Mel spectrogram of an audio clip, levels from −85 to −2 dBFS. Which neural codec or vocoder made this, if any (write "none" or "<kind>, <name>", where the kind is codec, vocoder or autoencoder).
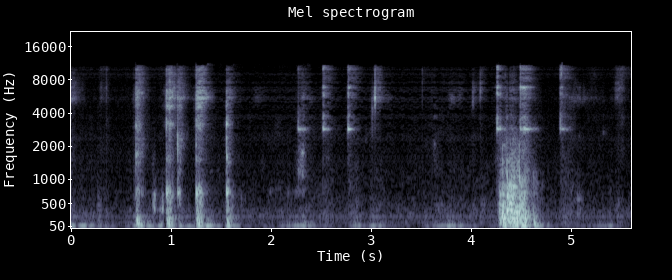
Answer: autoencoder, DAC-VAE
